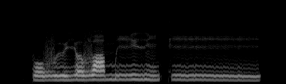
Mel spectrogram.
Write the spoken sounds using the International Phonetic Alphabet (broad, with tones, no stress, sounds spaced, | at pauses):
p o˨ v ɨ˨ j ə˧ v a˦ m iː˦ j ĩ˧ k iː˦˨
